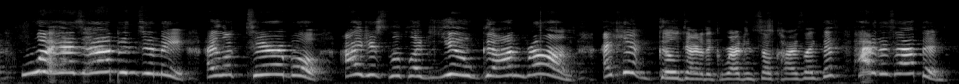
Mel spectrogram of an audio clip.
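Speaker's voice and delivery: despairing father bellowing over his ruined hair; horrified yelling. Acted. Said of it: "the father yelled".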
